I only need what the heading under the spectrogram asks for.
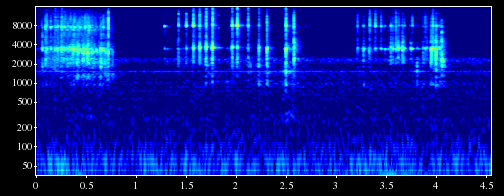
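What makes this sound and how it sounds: Fingernails tap and roll the wooden beads on the rods of an upright wooden bead roller massager. A dense, bright clicking rattle gives way to a run of sharp, separate high-pitched taps, then returns to a quicker rattling roll. Each click is very dry, with almost no low end and virtually no ring.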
